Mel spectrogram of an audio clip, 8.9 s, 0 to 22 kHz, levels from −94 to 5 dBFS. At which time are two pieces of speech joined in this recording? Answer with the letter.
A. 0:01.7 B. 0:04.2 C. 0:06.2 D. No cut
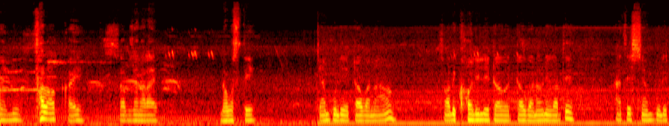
B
